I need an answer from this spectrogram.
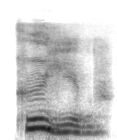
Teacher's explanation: the sound V at the very end doesn't really become F or doesn't get softened to an F, just because Ukrainian language is a phonetic language and tends to use the same sounds for the same letters throughout any place these letters appear in the word.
